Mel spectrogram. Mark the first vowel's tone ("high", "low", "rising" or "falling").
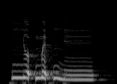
high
